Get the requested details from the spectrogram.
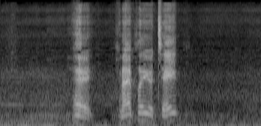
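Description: A young man asks a short question.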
